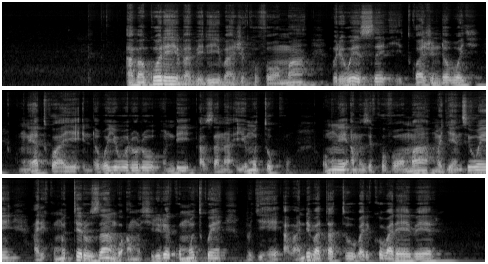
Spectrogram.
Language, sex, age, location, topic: Kinyarwanda, female, 18-24, Huye, health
